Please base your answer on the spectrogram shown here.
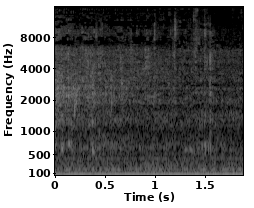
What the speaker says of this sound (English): So I'm gonna add some water into it.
